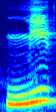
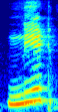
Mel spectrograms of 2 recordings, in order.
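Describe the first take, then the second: First: The vowel is a long 'ee' sound. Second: The vowel is a short 'e' sound. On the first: The speaker calls it wrong. "नीट नहीं पढ़ेंगे, ये गलत होगा" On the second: The speaker calls it right. "इसे नेट पढ़ेंगे"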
